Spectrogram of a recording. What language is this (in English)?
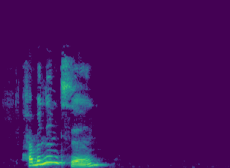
Kabyle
